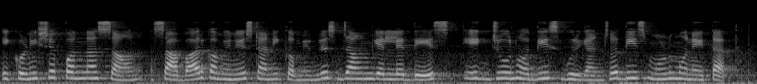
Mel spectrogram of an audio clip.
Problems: none marked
